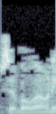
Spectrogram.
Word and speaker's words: Cipollone: I think it's how you pronounce the name, Cipollone. – Yes.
